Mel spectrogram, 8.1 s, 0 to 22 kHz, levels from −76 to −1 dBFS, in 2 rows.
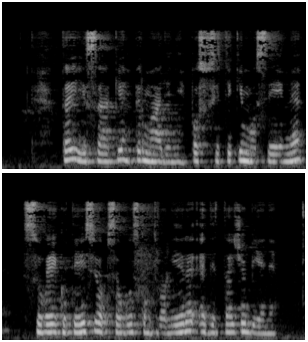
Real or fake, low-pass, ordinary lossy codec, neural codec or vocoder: real; 10.8 kHz; MP3, 48 kbps; none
